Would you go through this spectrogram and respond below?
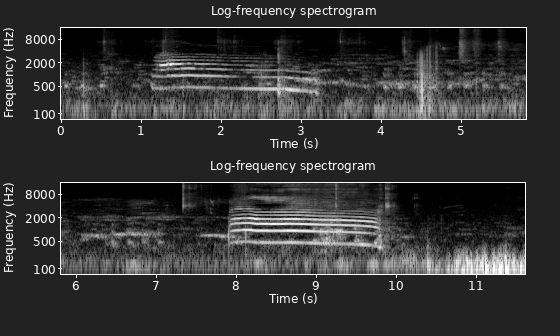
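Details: Black domestic cat giving two long, drawn-out meows several seconds apart, each steady then falling slightly at the end, over a noisy indoor background with scattered clicks and rustling.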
